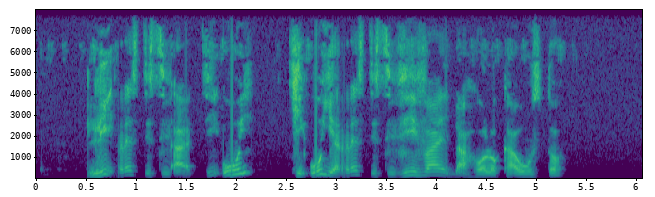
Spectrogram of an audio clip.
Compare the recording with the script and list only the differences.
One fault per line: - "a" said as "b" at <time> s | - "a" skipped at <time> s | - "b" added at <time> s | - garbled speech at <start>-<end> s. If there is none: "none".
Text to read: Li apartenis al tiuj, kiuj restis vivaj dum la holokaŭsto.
- "apartenis" said as "restis" at 0.8 s
- "dum" skipped at 4.0 s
